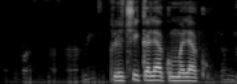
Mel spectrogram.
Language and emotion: Russian, neutral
